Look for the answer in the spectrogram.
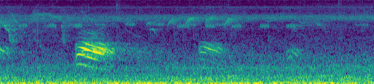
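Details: Bird in rice fields in October: a harsh, hoarse cawing call near the one-second mark, a shorter rasping caw about a second and a half later and a faint third note, over steady low rumbling background noise.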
